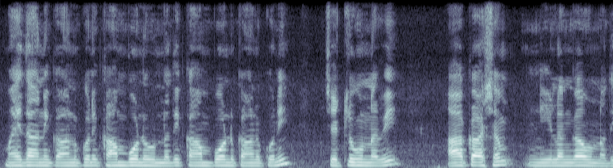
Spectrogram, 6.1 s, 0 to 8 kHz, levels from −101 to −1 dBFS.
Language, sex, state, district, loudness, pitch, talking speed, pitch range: Telugu, male, Telangana, Hyderabad, -16 LUFS, 145 Hz, 100 wpm, 145-150 Hz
